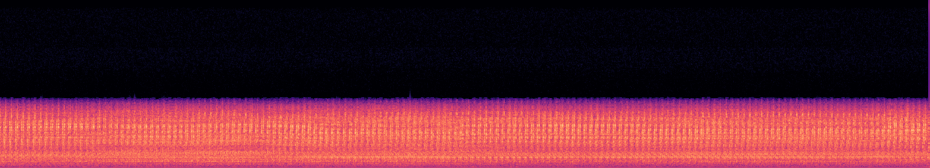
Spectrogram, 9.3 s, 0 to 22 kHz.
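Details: Mitsubishi GTO at idle: a light, fast, regular ticking over the engine note; owner suspects lifter tick, unconfirmed, and plans an oil change to Millers 10W-40 fully synthetic.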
